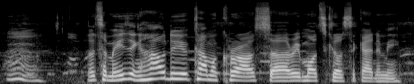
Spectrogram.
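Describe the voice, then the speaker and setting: A woman's voice: mid-range voice, animated, brisk. A woman interviewing a guest outdoors by the beach, friendly and hesitant with many fillers. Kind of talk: casual interview.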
